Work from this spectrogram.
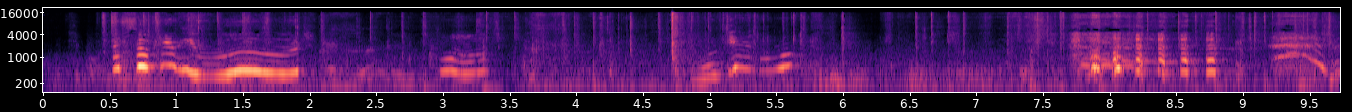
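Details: A male rescue Pekingese makes wavering, moaning growls of happy excitement on seeing his owner return home, while a person coos and laughs nearby.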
